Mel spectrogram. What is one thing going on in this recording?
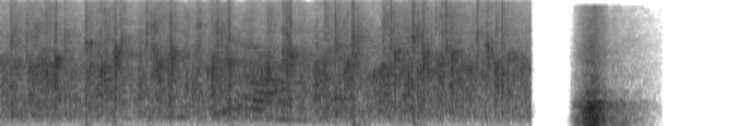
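A crowd of young people claps.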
